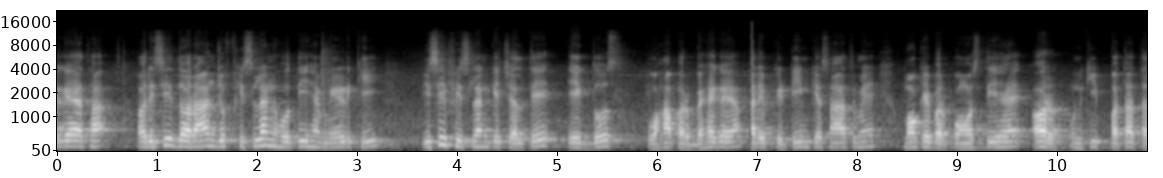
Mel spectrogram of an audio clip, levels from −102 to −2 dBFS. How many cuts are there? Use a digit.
1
